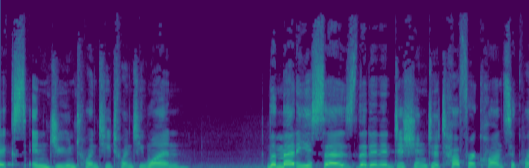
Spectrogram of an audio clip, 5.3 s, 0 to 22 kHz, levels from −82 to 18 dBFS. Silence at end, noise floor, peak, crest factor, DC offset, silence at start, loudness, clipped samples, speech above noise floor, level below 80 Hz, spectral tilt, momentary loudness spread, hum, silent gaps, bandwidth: 0 s; -52 dBFS; -6 dBFS; 18 dB; under 0.1%; 0 s; -22 LUFS; under 0.1%; 29 dB; -86 dBFS; -2 dB/octave; 9 LU; none; none; over 20 kHz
